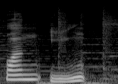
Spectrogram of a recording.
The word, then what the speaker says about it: 欢迎: これに相当する中国語は、欢迎光临、欢迎光临となります。漢字を説明しますね。まず最初の欢迎、これは歓迎という漢字の簡体字、中国の漢字になりますが、歓迎というふうに書いてあります。発音は欢迎、欢迎となります。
